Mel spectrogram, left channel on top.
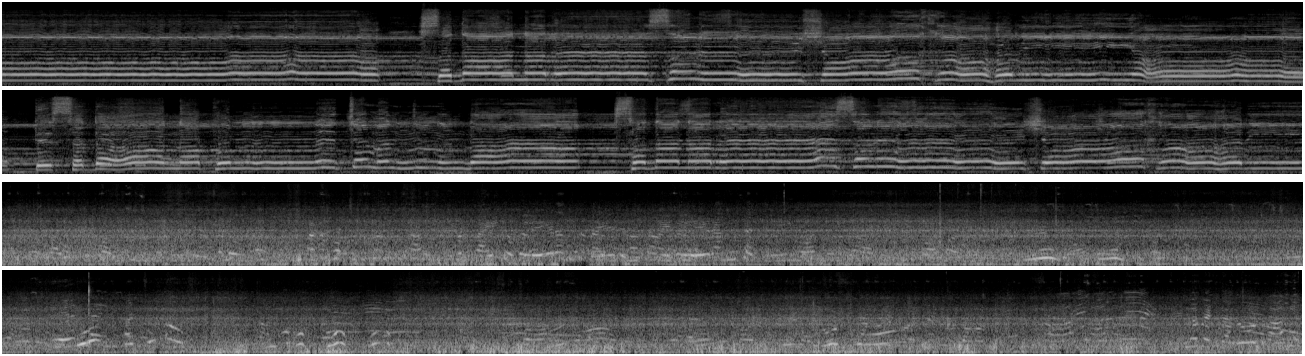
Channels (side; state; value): both; different; correlation 0.01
